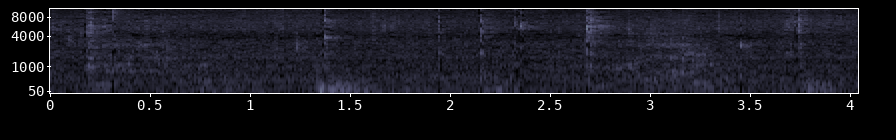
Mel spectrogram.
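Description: Batter-coated cauliflower florets deep-frying in hot oil in a metal kadai: a steady sizzle, with a few light clicks of a metal slotted spoon against the pan as the pieces are stirred.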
